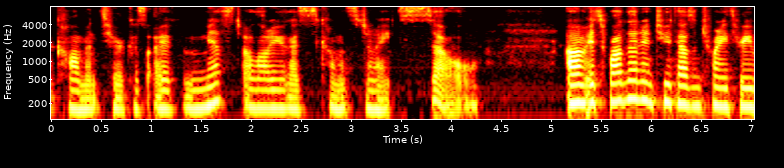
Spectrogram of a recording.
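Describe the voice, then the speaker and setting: A middle-aged woman hosting a livestream, chatting casually and answering viewer comments in a halting way with frequent pauses. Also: on the low side, vocal fry, a bit bright, dry recording. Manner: halting, pausing often mid-sentence. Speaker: livestream host.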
